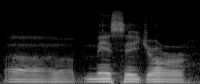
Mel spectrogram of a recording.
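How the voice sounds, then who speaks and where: A man's voice: fairly low pitch, little pitch movement, very slow, mellow, slight background noise. A young man from Ethiopia speaking on a discussion panel, hesitant and full of fillers as he explains his answer. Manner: hesitant, many fillers and restarts. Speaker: panel guest.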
